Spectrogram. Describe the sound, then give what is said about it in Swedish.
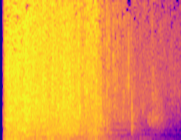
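A scrub bucket of dirty brown water is dumped out in one quick, loud splashing rush that fades away within a couple of seconds. No voices are heard. “När även det löpande bandet och maskinerna var rengjorda och skurhinkens bruna vatten vatten blivit tömt”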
